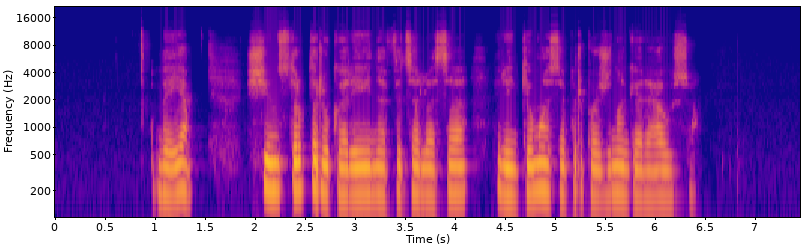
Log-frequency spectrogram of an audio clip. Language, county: Lithuanian, Kaunas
